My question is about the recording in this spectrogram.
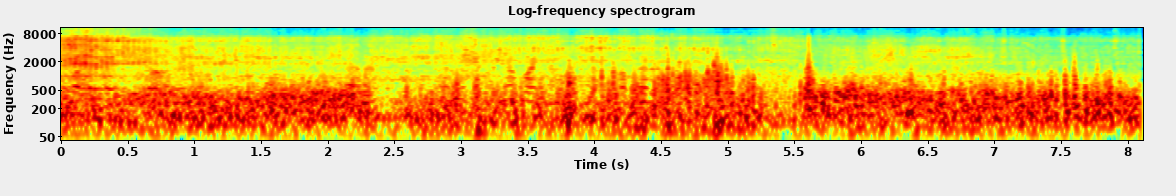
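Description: Suzuki 150 motorcycle's single-cylinder four-stroke engine running under way, with wind buffeting the microphone.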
